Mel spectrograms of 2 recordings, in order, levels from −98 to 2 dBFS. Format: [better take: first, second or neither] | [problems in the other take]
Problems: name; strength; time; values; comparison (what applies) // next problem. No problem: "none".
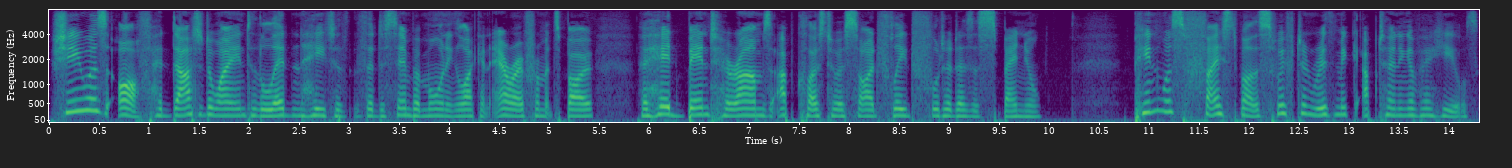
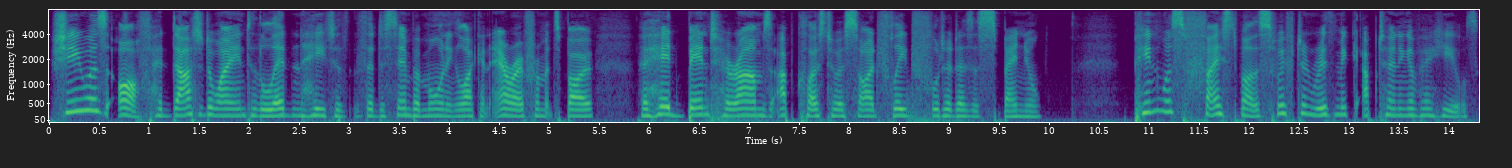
first | noise reduction (neural separator model SepFormer DNS4)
